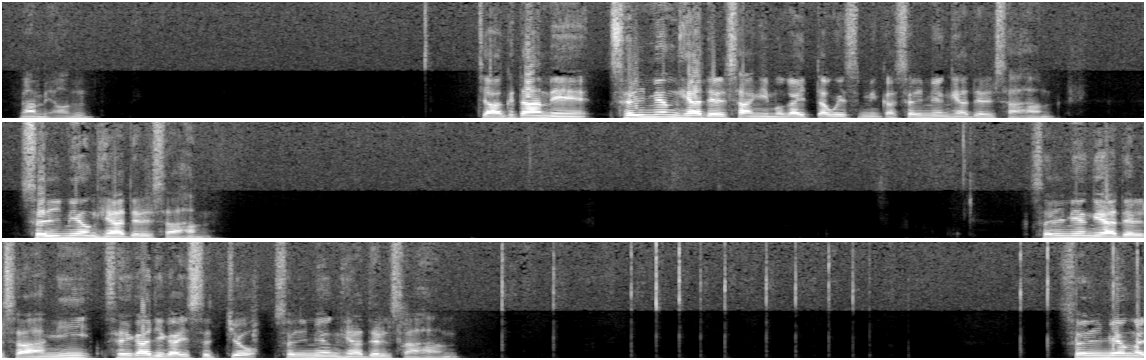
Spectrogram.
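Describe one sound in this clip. A middle-aged man lectures clearly into a close microphone, speaking in bursts with pauses.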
